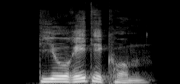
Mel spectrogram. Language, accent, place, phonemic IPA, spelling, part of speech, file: German, Germany, Berlin, /di̯uˈreːtikʊm/, Diuretikum, noun, De-Diuretikum.ogg
- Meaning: diuretic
